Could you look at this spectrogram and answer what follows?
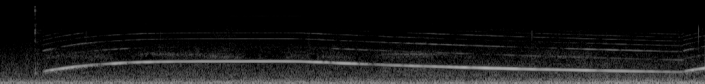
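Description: A single loud fire truck siren tone in a video game, Flashing Lights, rises, holds, then slowly falls, steady and close, over a low engine hum with no talking.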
